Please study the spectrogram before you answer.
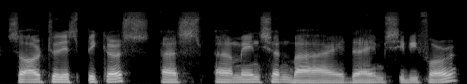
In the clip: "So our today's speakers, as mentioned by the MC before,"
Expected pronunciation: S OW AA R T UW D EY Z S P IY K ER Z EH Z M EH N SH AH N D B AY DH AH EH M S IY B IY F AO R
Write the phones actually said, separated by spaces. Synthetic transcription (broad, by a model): S OW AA L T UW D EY S P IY K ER S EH S M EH N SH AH N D B AY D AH EH M S IY B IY F AO R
